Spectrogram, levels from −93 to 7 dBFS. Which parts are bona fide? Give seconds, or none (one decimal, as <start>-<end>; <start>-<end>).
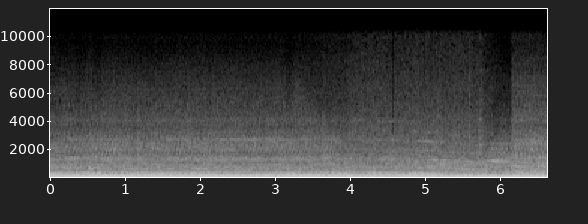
4.1-5.9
